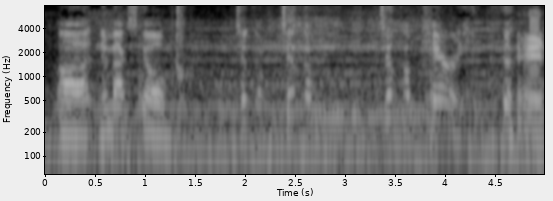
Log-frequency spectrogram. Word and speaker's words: Tucumcari: We're in Tucumcari, New Mexico. Tucumcari. Yeah, Tucumcari. That's how I was pronouncing the mayor, she's sweet as anything, might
